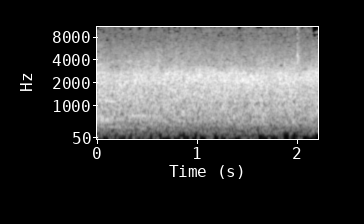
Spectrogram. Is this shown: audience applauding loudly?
yes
